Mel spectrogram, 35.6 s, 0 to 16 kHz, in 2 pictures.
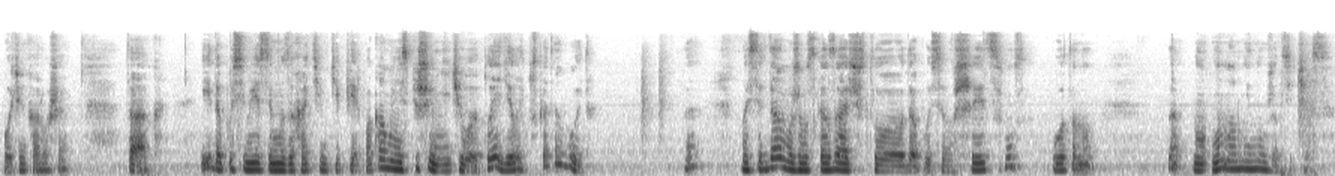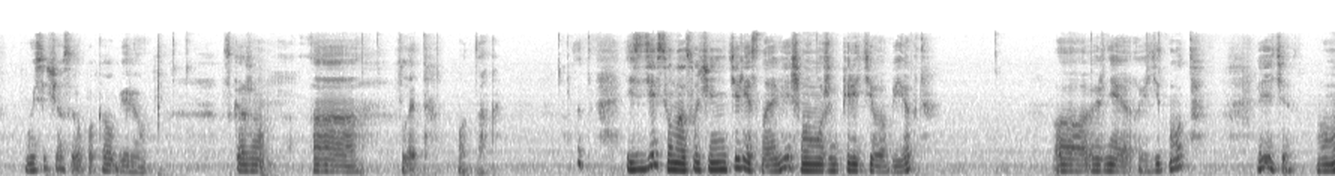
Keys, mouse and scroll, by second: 1.5-2.4 scroll up 2, 2.4-3.7 middle drag, 3.7 click, 13.1 right click, 15.6-18.6 middle drag, 20.1-23.1 right drag, 23.6-26.7 middle drag, 28.6-31.7 drag, 32.3-35.3 drag.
